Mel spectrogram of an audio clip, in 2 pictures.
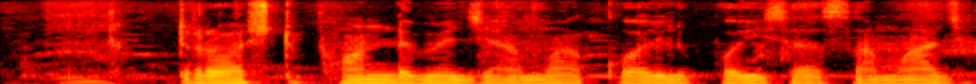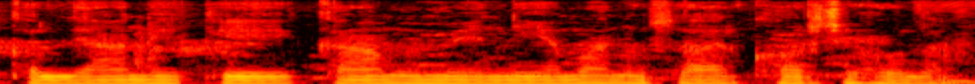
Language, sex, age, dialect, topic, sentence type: Bhojpuri, male, 18-24, Southern / Standard, banking, statement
